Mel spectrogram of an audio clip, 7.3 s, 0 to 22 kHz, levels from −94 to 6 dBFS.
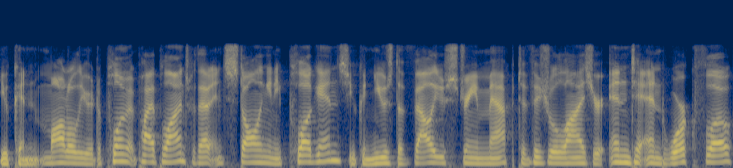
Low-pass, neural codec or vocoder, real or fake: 7.2 kHz; none; real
